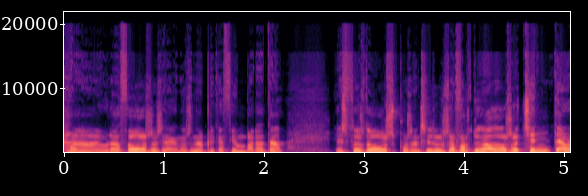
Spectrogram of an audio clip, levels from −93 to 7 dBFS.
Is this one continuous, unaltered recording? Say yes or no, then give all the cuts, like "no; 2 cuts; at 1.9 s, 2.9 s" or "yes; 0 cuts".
yes; 0 cuts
